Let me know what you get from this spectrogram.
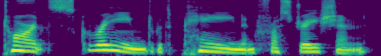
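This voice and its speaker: A woman with a slightly low voice narrates an action-driven audiobook. She reads in a dramatic, deliberate manner, enunciating each phrase with care. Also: expressive, a little mellow. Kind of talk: scripted narration of an action story.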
